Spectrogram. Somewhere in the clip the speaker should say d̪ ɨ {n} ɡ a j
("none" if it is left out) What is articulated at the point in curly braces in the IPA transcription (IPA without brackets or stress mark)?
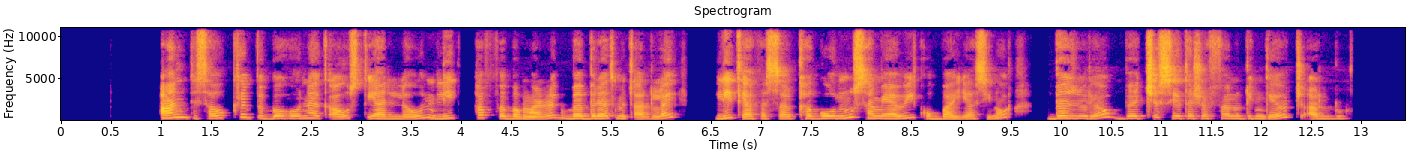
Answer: ŋ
